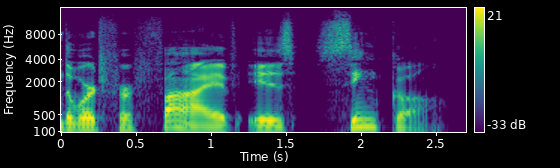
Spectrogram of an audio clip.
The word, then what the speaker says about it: cinco: r o and the word for five is sinko spelled c i NCO so for example we'll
